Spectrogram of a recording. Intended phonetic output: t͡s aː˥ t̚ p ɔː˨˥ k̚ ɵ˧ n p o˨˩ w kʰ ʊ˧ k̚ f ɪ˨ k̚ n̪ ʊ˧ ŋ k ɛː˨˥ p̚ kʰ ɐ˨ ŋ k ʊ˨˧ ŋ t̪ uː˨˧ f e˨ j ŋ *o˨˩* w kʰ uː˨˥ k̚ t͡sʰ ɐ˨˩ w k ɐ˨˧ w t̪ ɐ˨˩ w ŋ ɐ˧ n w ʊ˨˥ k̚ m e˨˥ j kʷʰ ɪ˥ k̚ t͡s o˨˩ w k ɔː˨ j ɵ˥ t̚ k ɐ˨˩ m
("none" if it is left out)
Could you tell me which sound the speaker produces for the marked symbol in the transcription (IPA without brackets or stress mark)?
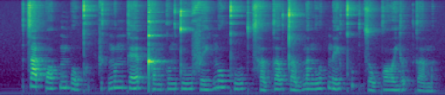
o˥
